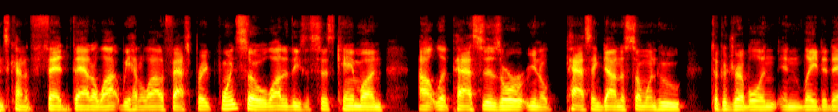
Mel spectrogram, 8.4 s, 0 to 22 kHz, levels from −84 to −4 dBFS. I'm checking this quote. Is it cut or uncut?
uncut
